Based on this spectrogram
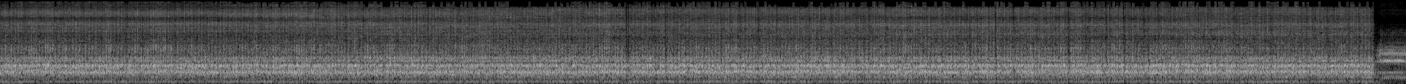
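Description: Continuous rough, gritty drone with a faint motor whine throughout the run; the mechanism sounds like it's grinding, cause unknown.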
